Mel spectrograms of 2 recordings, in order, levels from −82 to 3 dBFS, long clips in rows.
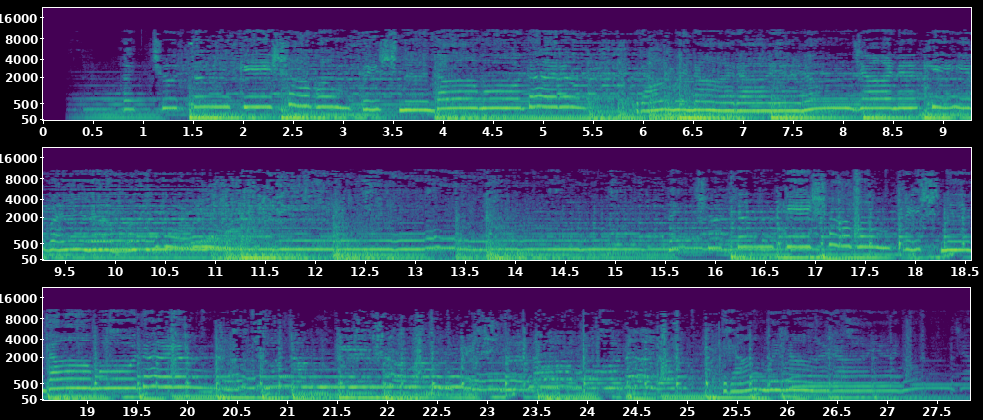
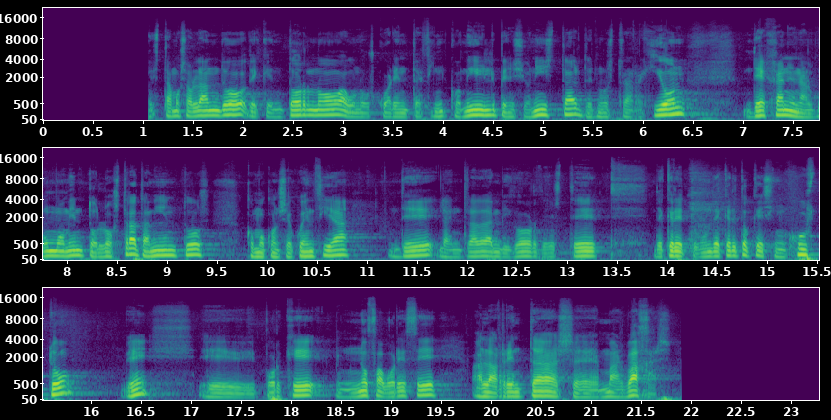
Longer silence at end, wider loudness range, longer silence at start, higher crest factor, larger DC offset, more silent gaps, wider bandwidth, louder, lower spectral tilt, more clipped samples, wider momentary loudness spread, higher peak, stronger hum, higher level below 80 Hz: second, 0 s vs 1.4 s; about the same, 4 LU vs 3 LU; second, 0.35 s vs 1.05 s; about the same, 14 dB vs 18 dB; neither; neither; second, 11.5 kHz vs 14 kHz; second, -20 LUFS vs -17 LUFS; about the same, -6 dB/octave vs -7 dB/octave; neither; second, 7 LU vs 14 LU; second, -6 dBFS vs 0 dBFS; neither; first, -26 dBFS vs -38 dBFS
